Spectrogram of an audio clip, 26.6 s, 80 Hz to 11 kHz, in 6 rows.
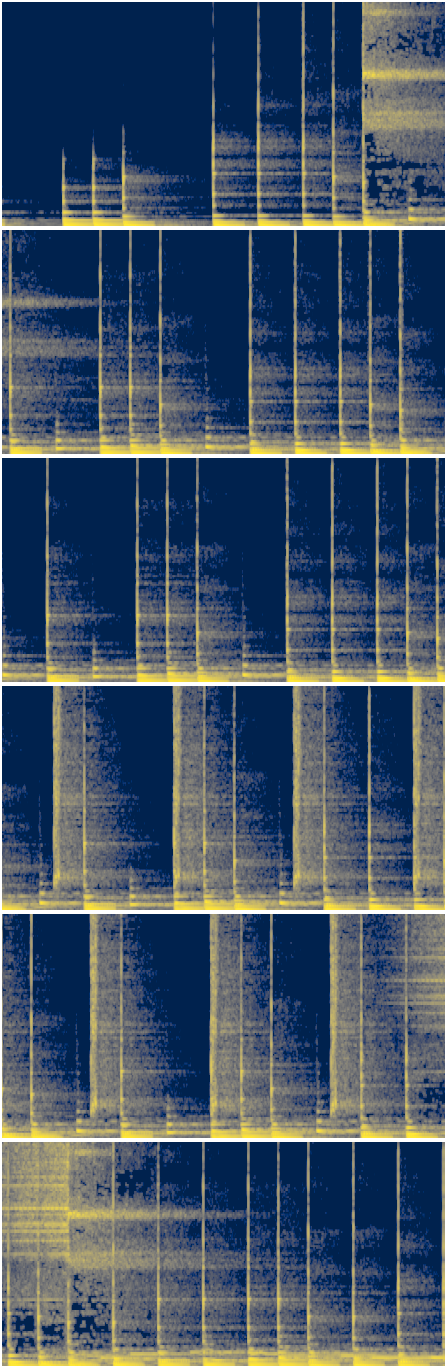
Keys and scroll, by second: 23.7 ctrl+v.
